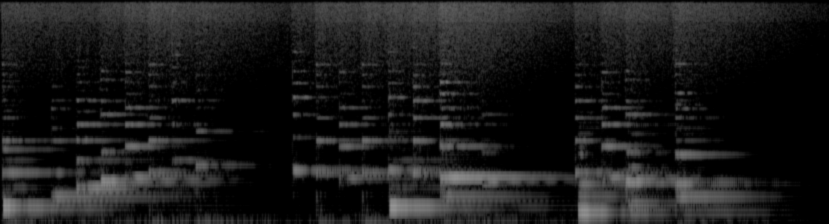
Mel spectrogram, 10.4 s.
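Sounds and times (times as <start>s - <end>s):
harp: 0.0s - 10.0s.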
